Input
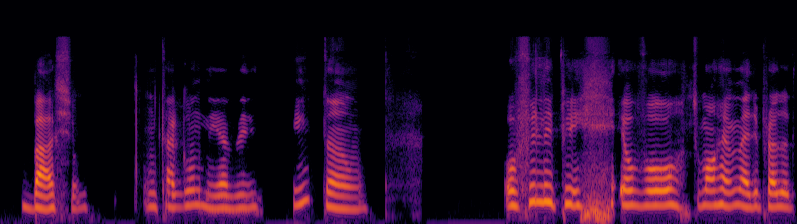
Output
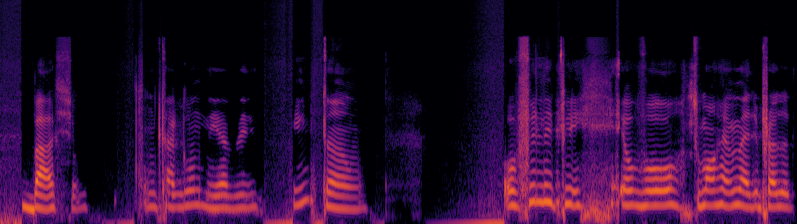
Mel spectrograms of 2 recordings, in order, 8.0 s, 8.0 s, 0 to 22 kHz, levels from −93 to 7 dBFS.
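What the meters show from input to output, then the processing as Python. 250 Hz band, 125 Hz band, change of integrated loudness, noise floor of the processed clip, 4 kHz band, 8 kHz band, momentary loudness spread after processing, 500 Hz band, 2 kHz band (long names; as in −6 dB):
−3.5 dB, −0.5 dB, −4.0 dB, −69 dBFS, +0.5 dB, +6.0 dB, 15 LU, −4.5 dB, −2.0 dB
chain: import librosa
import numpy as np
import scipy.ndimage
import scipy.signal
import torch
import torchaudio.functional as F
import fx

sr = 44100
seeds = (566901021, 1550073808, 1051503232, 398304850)

y = fx.pre_swell(x, sr, db_per_s=56.0)
y = y * 10.0 ** (-5.0 / 20.0)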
